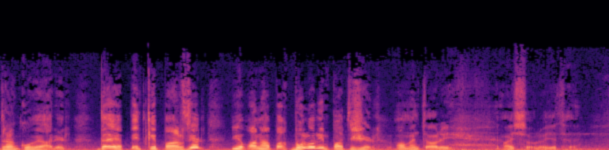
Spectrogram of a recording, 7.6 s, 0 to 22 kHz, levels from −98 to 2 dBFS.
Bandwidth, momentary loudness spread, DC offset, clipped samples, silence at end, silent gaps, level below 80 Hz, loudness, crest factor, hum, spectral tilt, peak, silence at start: 13.5 kHz; 16 LU; under 0.1%; under 0.1%; 0 s; none; -38 dBFS; -16 LUFS; 14 dB; none; -6.5 dB/octave; -2 dBFS; 0 s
